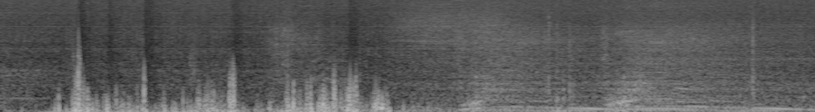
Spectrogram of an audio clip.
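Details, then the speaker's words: Honda Accord that was misfiring after another garage's tune-up, a worn-out spark plug found: quick throttle blips then a steady, even idle with no missed beats; misfire gone, check engine light no longer flashing. "Let's see if our misfire's gone. Hey. No miss. No moss."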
